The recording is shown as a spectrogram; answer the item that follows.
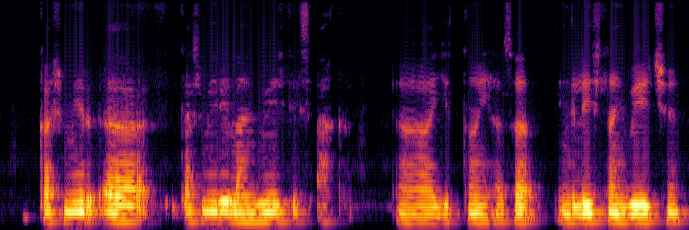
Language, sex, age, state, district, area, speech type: Kashmiri, male, 18-30, Jammu and Kashmir, Kulgam, rural, spontaneous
